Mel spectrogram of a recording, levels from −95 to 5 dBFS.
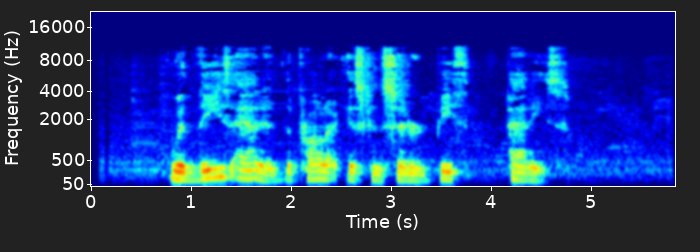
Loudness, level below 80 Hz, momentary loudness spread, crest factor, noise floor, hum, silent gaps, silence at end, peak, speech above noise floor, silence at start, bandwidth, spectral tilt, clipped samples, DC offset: -26 LUFS; -78 dBFS; 15 LU; 22 dB; -65 dBFS; none; none; 1.1 s; -4 dBFS; 39 dB; 0.8 s; 11 kHz; -5 dB/octave; under 0.1%; under 0.1%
